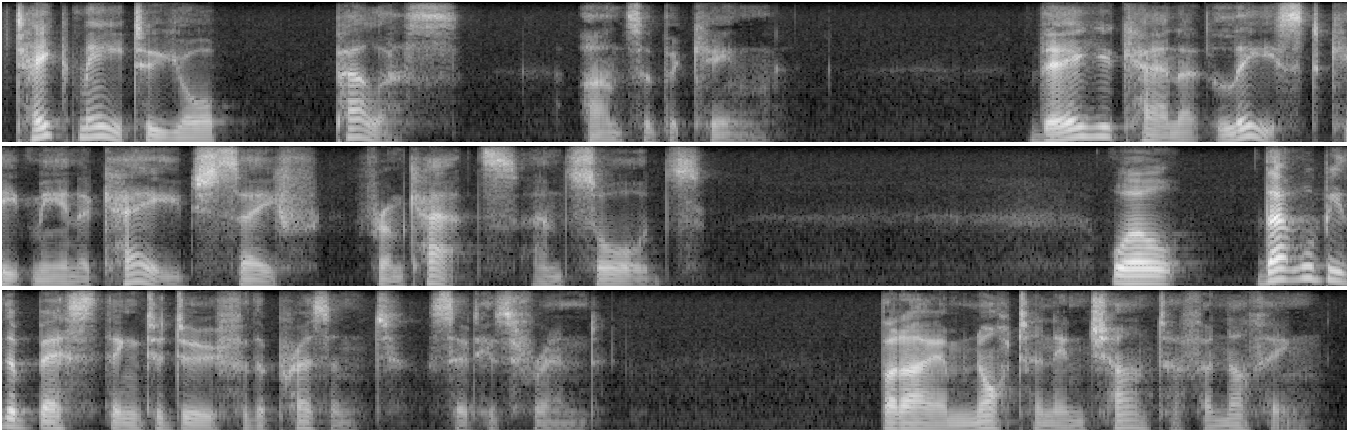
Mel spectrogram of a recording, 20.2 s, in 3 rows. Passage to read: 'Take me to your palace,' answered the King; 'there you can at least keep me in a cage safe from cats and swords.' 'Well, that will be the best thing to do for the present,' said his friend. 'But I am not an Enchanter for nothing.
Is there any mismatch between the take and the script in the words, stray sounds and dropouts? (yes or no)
no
